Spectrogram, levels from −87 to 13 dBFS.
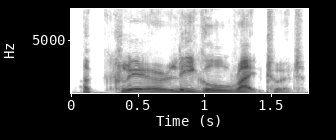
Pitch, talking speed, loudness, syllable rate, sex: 150 Hz, 200 wpm, -19 LUFS, 4.3 syllables/s, male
